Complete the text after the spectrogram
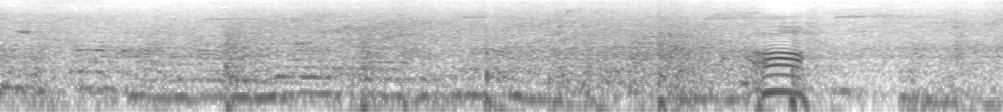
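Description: Small electric motors whine as remote-control cars race around.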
